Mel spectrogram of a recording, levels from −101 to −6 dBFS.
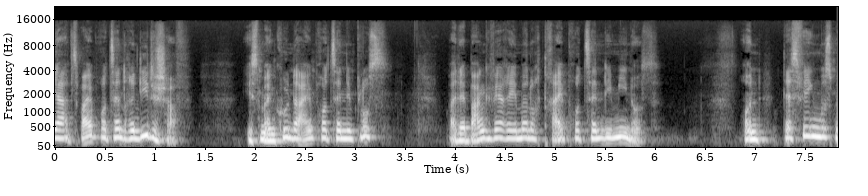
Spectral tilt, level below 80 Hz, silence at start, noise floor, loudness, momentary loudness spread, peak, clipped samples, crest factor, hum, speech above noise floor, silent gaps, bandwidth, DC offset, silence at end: -6 dB/octave; -56 dBFS; 0 s; -57 dBFS; -17 LUFS; 7 LU; 0 dBFS; under 0.1%; 16 dB; none; 42 dB; none; 15.5 kHz; under 0.1%; 0.05 s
